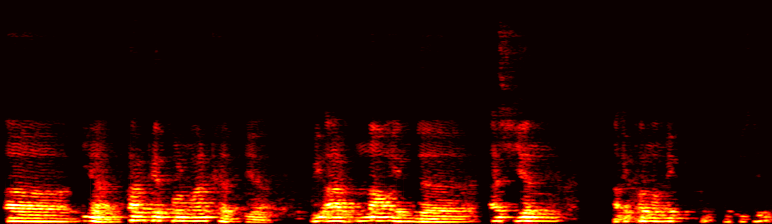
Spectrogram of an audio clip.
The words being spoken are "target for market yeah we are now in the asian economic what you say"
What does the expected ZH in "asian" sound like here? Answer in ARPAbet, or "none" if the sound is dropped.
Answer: S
